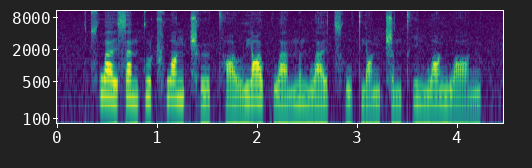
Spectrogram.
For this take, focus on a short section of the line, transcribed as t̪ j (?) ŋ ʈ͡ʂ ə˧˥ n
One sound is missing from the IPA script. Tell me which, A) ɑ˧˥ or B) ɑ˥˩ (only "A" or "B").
A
